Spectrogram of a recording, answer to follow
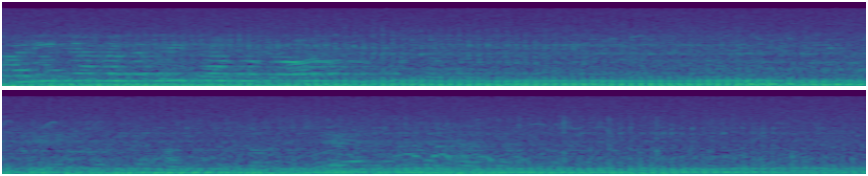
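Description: A voice for the first two seconds, over a steady low drone that continues after the voice fades.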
